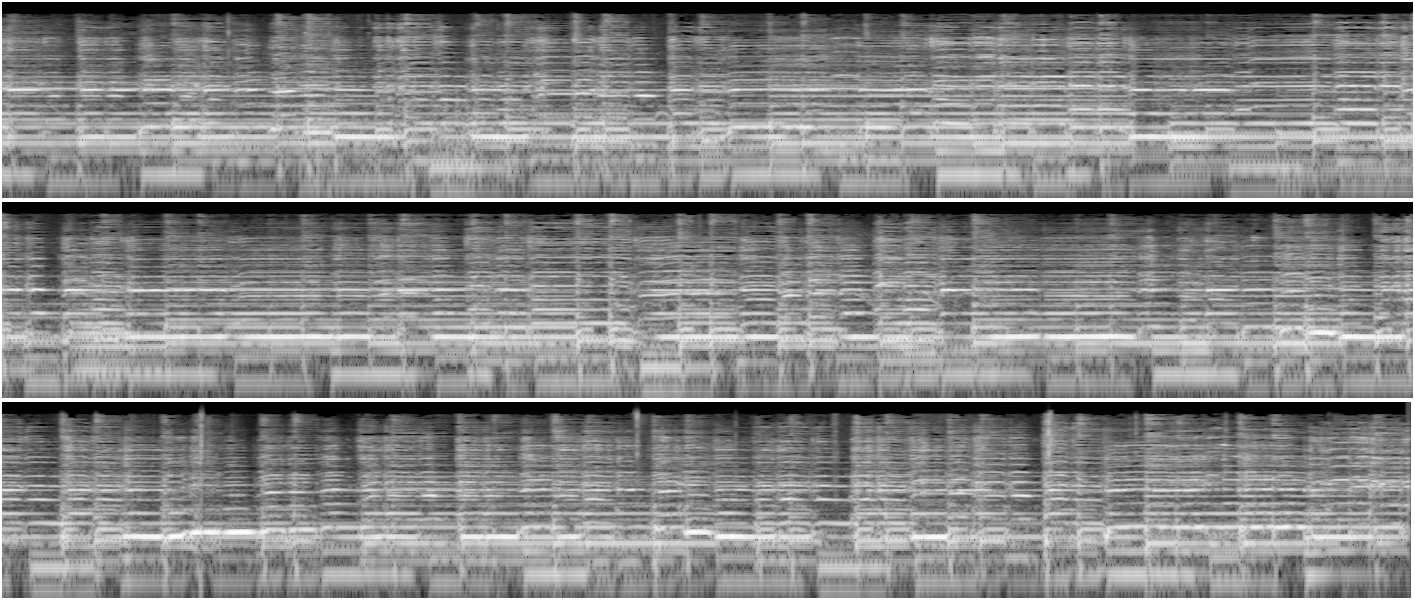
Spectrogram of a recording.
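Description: Lively folk dance music from a string ensemble, a violin carrying the melody over strummed guitar, with a bass line that moves steadily back and forth between notes.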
